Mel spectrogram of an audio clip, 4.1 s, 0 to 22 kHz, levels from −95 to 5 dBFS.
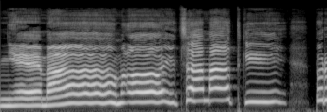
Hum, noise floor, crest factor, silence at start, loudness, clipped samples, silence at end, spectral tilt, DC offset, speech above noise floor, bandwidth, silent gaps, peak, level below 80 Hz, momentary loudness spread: none; -38 dBFS; 14 dB; 0 s; -16 LUFS; under 0.1%; 0 s; -1.5 dB/octave; under 0.1%; 22 dB; 16.5 kHz; none; -4 dBFS; -62 dBFS; 9 LU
